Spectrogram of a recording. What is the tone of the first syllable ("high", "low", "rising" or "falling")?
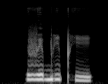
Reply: high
